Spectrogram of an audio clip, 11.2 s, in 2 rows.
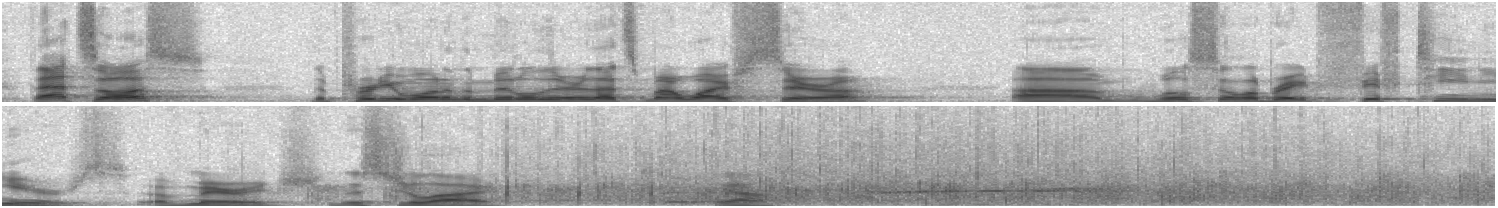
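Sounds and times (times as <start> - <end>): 
speech: 0.1 - 8.7
audience applause: 6.8 - 11.1.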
